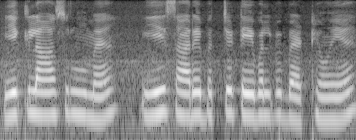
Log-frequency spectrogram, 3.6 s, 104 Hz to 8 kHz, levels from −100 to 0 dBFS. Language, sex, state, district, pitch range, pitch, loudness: Hindi, female, Haryana, Charkhi Dadri, 215-235 Hz, 225 Hz, -16 LUFS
